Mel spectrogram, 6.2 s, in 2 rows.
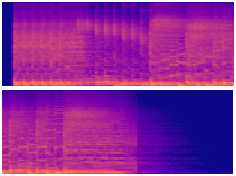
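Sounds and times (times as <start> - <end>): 
bonus stage clear game music: 0.7 - 5.1.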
